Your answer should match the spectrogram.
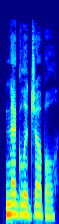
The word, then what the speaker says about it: negligible: Neg, lidge, bull. Negligible. Stress neg and keep j soft.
